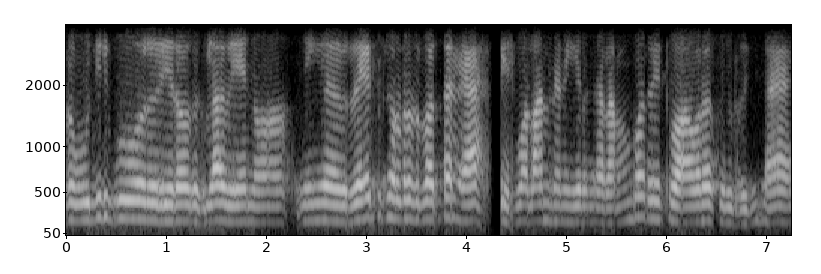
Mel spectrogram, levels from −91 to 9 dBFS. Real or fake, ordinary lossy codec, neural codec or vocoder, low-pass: fake; Opus, 32 kbps; vocoder, 44.1 kHz, 80 mel bands, Vocos; 3.6 kHz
